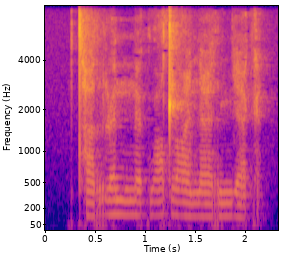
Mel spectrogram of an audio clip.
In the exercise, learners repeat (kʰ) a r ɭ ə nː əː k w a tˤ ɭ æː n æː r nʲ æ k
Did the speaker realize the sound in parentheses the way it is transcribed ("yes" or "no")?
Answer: no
